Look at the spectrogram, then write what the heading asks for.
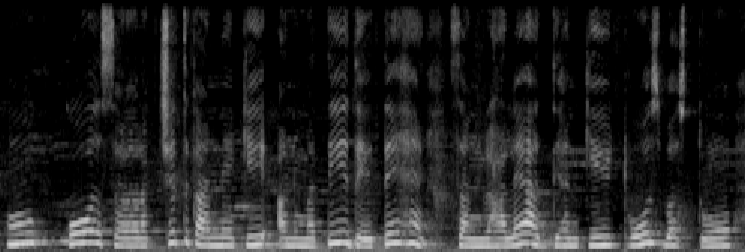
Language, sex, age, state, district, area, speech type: Hindi, female, 18-30, Madhya Pradesh, Hoshangabad, urban, spontaneous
